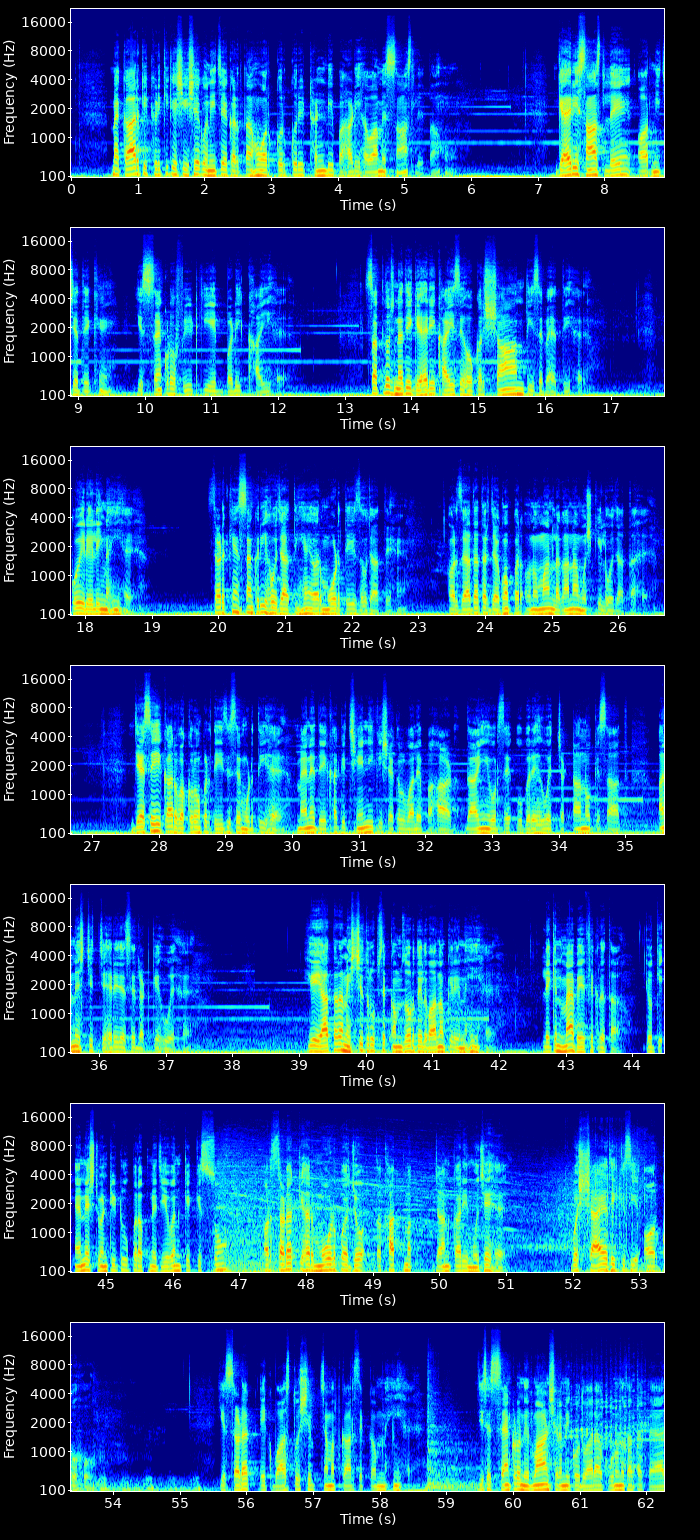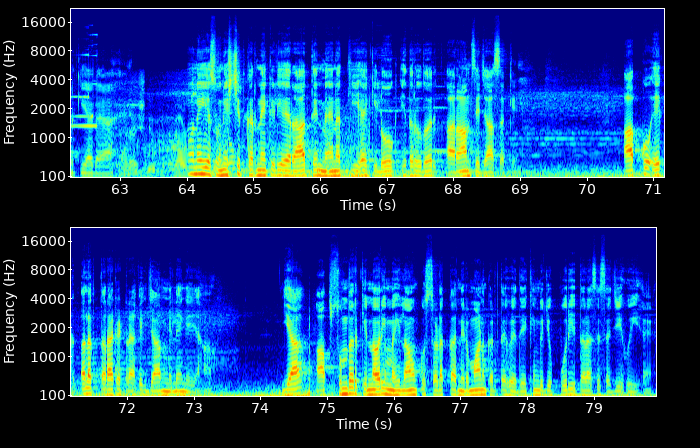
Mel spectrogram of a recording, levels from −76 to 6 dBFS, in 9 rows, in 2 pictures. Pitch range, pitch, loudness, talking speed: 90-120 Hz, 105 Hz, -19 LUFS, 160 wpm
